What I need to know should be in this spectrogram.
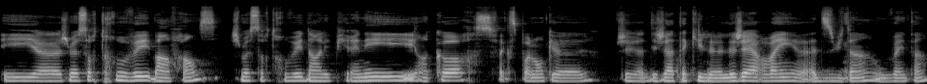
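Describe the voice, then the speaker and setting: This woman has a normal speaking voice, fairly low in pitch, with fairly even intonation. She talks at a moderate pace with hardly any pauses. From Quebec, Saint-Jérôme (Rive-Nord). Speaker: athlete and adventurer. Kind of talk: podcast interview.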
